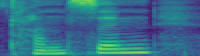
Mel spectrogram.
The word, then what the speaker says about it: Canson: I got the name wrong. I think I said something else, but it's Canson.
